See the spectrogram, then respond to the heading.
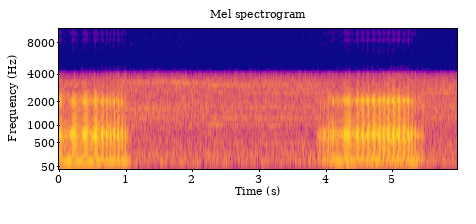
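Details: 11-year-old Shih Tzu snoring: two loud, buzzing, rattling snores about four seconds apart, roughly 15 breaths a minute.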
